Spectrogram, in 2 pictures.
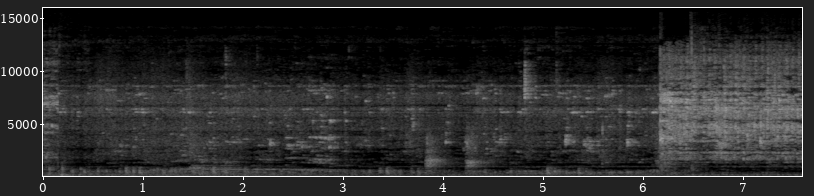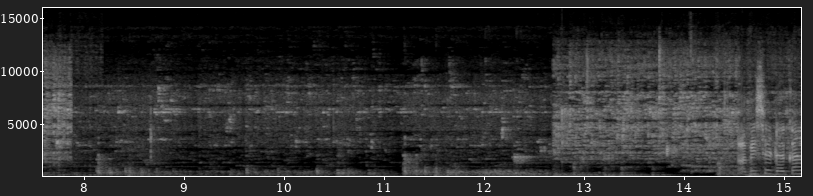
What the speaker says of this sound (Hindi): पानी तकरीबन हाफ लीटर के करीब इसमें डालेंगे।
